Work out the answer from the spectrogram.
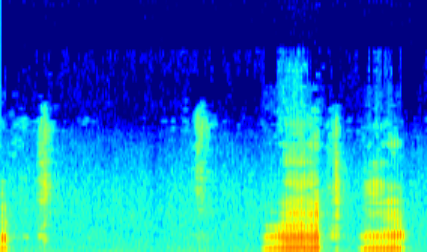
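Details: Kakapo giving two harsh, hoarse squawks close together near the end, after a quiet stretch with faint low hum in the background.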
